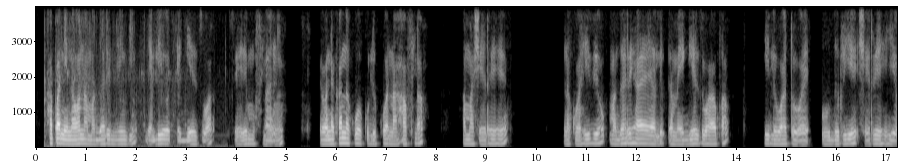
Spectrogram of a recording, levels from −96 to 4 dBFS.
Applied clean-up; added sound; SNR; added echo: neural separator model SepFormer DNS4.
